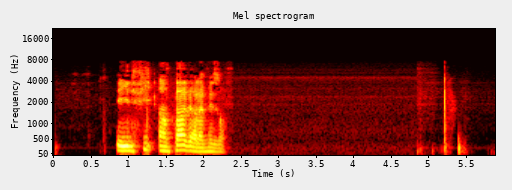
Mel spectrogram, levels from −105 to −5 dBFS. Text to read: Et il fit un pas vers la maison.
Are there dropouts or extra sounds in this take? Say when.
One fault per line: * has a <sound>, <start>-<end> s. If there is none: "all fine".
all fine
